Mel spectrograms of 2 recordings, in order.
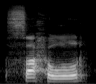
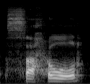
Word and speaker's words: sahur: Regarding this term suhoor, linguistically, it can be pronounced as sahur bil fath or suhur bil dam. So the seen in the word sahur can be fatha, sahur, and it can also be suhur with dhamma.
